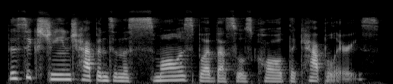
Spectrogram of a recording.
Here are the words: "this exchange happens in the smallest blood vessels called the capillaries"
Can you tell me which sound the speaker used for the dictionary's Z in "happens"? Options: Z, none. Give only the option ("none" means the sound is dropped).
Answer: Z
